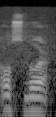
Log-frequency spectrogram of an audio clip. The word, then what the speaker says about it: إصبع: هي طبعا أصبع وأصبع وأصبع وإصبع وأصبع وأصبع. قال الإمام النووي فيها 12 لغة، الكلمة هذه تنطق ب12 قولا، فلا لحن فيها في الغالب إن شاء الله، متى نطقتها تجد لها بابا صحيحا في اللغة.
